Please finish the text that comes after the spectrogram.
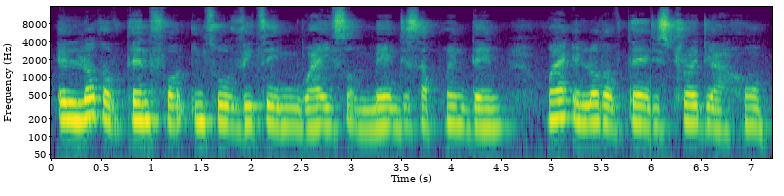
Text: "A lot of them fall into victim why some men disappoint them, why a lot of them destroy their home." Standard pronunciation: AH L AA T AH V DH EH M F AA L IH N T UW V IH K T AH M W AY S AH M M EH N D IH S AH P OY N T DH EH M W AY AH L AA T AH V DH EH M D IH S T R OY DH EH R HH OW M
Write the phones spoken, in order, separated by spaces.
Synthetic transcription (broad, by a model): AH L AA T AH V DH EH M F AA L IH N T UW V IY T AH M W AY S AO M M EH N D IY S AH P OY N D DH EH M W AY AH L AA T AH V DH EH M D IH S T R OY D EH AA HH OW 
